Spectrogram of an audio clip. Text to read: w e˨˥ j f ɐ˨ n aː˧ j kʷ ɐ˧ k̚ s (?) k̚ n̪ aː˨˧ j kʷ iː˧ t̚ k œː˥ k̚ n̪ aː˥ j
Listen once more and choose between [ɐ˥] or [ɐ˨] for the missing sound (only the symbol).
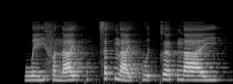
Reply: ɐ˥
